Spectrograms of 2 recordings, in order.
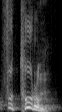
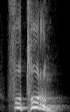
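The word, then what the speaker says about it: futurum: 푸투룸 틀렸어요. 제대로 발음하세요. 푸토룸. 예. fum 그대로 읽습니다. 라틴은 그대로 읽어요.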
